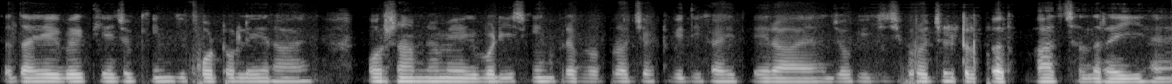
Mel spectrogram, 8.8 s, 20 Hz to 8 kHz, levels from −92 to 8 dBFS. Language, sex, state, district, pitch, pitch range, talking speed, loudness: Hindi, male, Rajasthan, Bikaner, 125 Hz, 125-130 Hz, 210 wpm, -22 LUFS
